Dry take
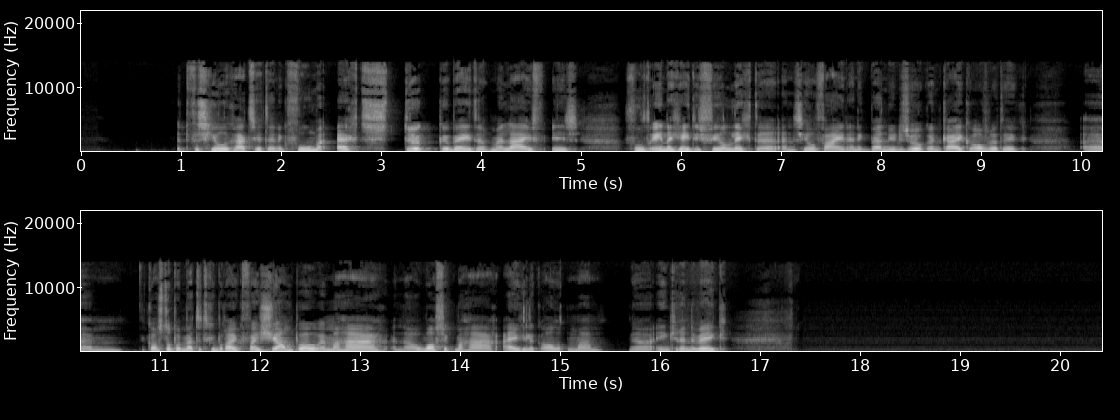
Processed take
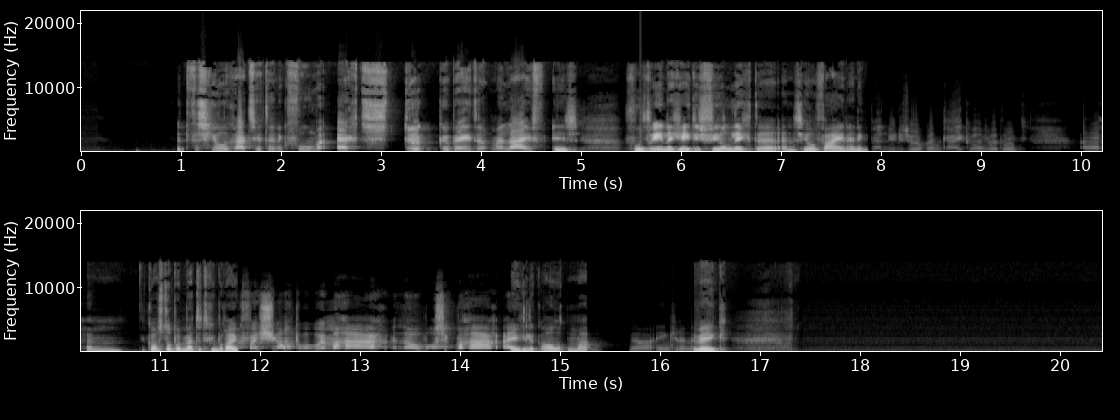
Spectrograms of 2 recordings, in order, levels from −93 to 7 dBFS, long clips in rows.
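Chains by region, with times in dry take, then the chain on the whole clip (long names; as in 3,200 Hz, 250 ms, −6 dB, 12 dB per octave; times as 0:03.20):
0:01.02–0:04.74: high-pass filter 740 Hz 24 dB per octave + high-shelf EQ 9,800 Hz +11 dB + saturating transformer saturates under 2,400 Hz
0:05.58–0:06.63: drawn EQ curve 110 Hz 0 dB, 180 Hz −11 dB, 560 Hz +1 dB, 910 Hz −16 dB, 2,500 Hz +7 dB, 8,500 Hz +3 dB + upward compression, threshold −23 dBFS + notch comb filter 160 Hz
0:07.86–0:10.27: downward compressor 1.5 to 1, threshold −50 dBFS + auto-filter band-pass saw down 1.3 Hz 910–4,800 Hz + saturating transformer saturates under 2,400 Hz
0:11.77–0:14.51: compressor whose output falls as the input rises −25 dBFS, ratio −0.5 + Chebyshev band-pass filter 690–9,100 Hz, order 5
0:15.26–0:16.34: resonant band-pass 1,100 Hz, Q 2.6 + downward compressor 2.5 to 1, threshold −48 dBFS
whole clip: no processing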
